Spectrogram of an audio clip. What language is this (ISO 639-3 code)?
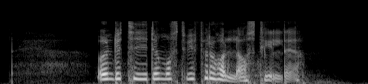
swe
